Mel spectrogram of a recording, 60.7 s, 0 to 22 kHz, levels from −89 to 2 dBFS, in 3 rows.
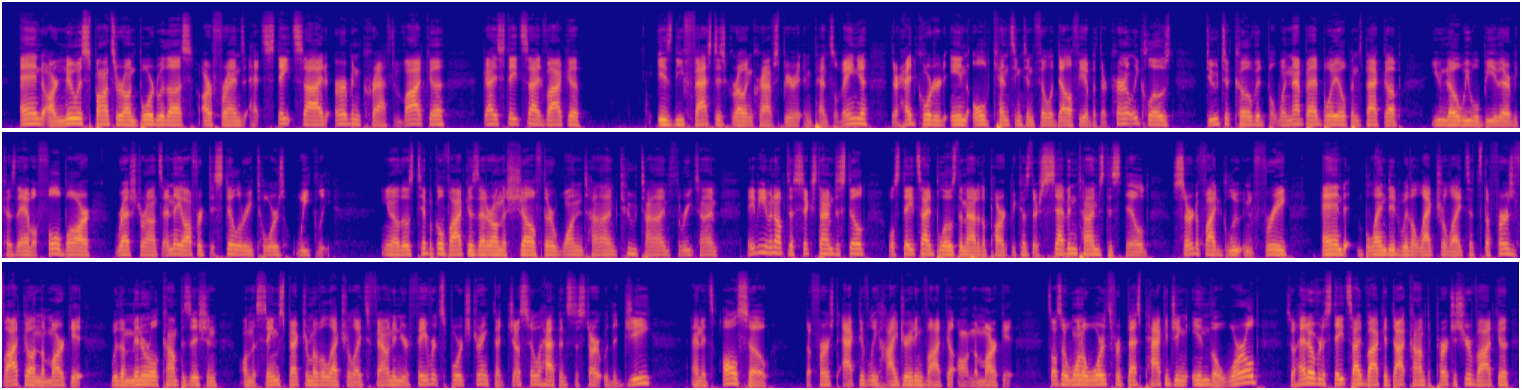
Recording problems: none

